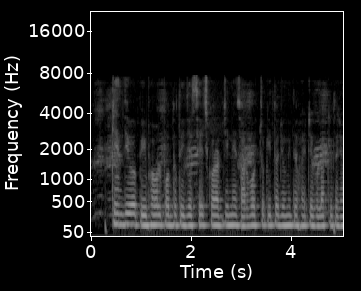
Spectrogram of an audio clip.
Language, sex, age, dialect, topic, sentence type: Bengali, male, 25-30, Western, agriculture, statement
